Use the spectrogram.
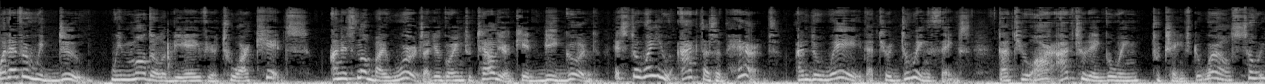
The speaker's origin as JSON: {"language": "English", "region": "Nouvelle-Aquitaine", "country": "France", "tie": "born or raised there", "also_born_or_lived": "Paris", "said": "My mother was French. My dad is American. I was born in Paris and raised in the southwest of France, near Bordeaux."}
